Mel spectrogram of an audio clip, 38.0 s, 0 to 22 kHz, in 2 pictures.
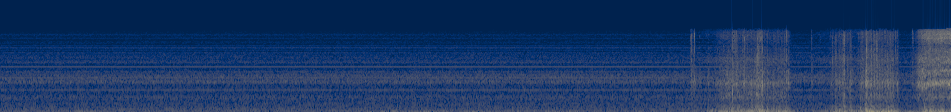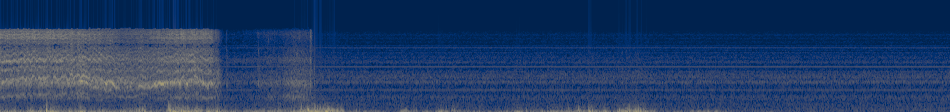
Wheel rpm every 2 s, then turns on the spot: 0, 0, 0, 0, 0, 0, 0, 20, 20, 120, 130, 80, 10, 0, 0, 0, 0, 0, 0.
14-16 22-26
